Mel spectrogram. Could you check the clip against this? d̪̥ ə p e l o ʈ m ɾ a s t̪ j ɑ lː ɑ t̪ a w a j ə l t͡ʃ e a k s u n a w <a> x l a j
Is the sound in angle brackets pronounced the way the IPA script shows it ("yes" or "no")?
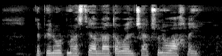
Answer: no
